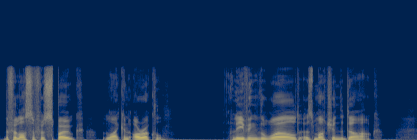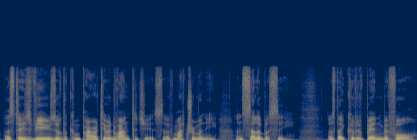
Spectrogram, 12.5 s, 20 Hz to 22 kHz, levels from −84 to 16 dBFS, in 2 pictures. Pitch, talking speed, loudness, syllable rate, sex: 115 Hz, 155 wpm, -18 LUFS, 5.6 syllables/s, male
